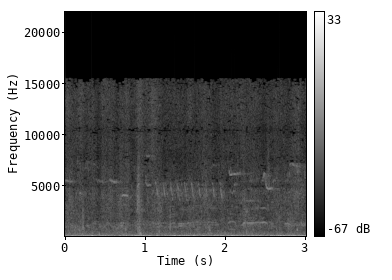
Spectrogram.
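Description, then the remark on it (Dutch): Geese honk in a series of short calls over a steady low outdoor rumble, from a goose family with eight goslings, with no one speaking. “Of zoals ik net, familie Gans met acht kleintjes.”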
